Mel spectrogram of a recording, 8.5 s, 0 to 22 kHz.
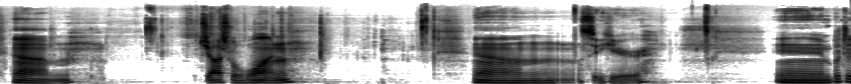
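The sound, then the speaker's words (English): A paper Bible is grabbed and its pages turned to Joshua chapter 1 in a few soft, crinkly rustles and small clicks during pauses in a person's intermittent talking. “But Joshua 1, verse 9, I'm just going to grab it real quick. Grab my paper Bible, because I love my paper Bible.”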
